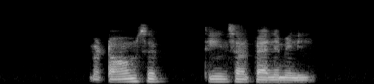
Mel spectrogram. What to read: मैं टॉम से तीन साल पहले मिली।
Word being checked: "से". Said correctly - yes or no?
yes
